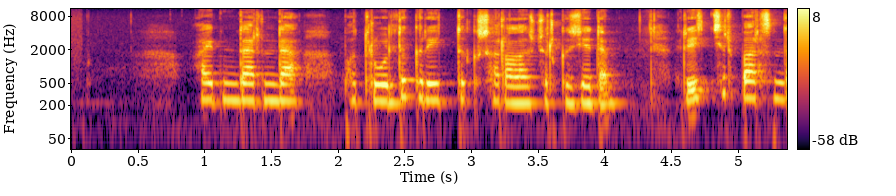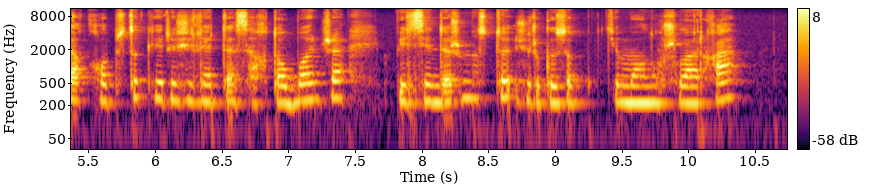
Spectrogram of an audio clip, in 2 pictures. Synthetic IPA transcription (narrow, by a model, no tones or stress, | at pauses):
ɑjd̪ənd̪ɑɾənd̪ɑpʰot̪ro̞lʲd̪ɪkrejt̪ːɪkʃɑɾɑlˠɑɾʒʏɾɡʲɪze̞d̪ɪrʲejt̪ʲːerbɑɾəsənd̪ɑqʰɑwəpsɪ̥zd̪ɪkje̞ɾe̞ʒe̞le̞ɾd̪ɪsɑqt̪ɑwbo̞jənʃɑb̥e̞lse̞nd̪ɪʒʊməst̪əʒʏɾɡʲɪzɪp̚d̪̥emɑlˠuʃəlˠɑɾʁɑ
